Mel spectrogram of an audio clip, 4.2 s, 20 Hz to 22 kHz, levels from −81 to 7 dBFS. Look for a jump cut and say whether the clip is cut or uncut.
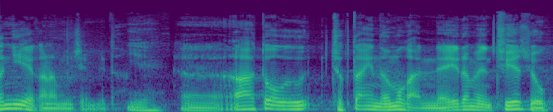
cut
